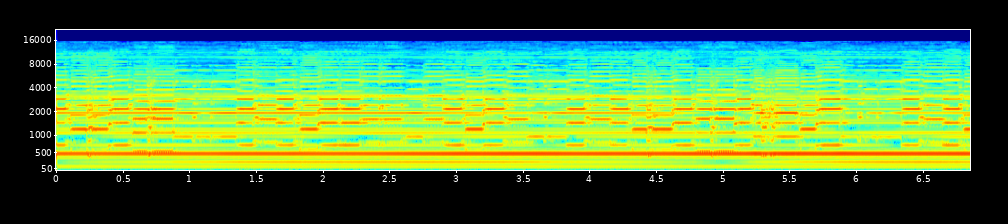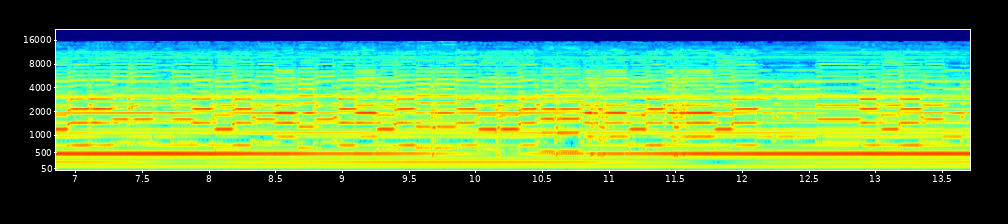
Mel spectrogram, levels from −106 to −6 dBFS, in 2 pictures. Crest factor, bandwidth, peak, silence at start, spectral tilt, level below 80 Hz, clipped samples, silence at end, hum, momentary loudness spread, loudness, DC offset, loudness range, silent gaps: 12 dB; 15.5 kHz; -12 dBFS; 0 s; -2.5 dB/octave; -66 dBFS; under 0.1%; 0 s; none; 3 LU; -21 LUFS; under 0.1%; 1 LU; none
